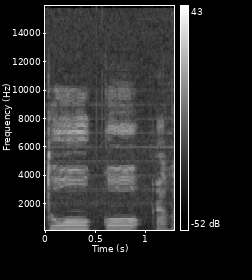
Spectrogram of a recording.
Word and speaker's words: 登校: 음은 도 또는 도라고 읽습니다. 등교를 도꼬라고 합니다.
